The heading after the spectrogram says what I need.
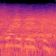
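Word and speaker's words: friberg: them coming towards him first man is pronounced freiburg flusha has on the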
